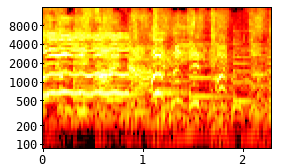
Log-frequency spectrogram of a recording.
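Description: Live stage music without words: a high lead line holds one long note with vibrato for nearly a second, then breaks into quick wavering notes, over a steady keyboard accompaniment.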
